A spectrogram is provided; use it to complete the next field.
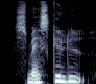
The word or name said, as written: smaskelyd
